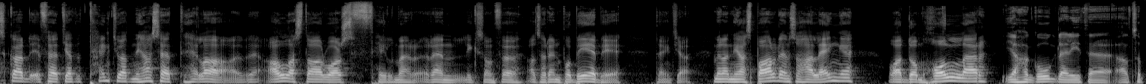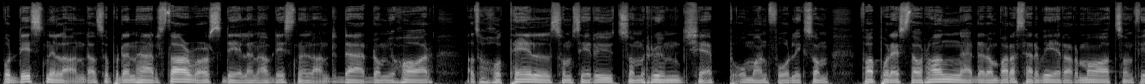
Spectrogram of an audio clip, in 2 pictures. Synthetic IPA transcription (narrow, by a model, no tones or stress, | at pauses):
skɑd̪fœɾɑt̪jæt̪ʰɛŋkt̪jʊɑt̪nɪhɑsɛt̪ːɦeːla̰ɑ̰lːast̪ɑːɾwɔːʂfɪlmə̰ɾɾɛnːlɪksɔmfœɾɑ̰lsɔɾɛnːpʰɔbeːbḛː | t̪ʰɛ̰̃ŋkt̪əja̰ɪ | mɛnɑt̪nɪhɑspɑːɾɑt̪d̪ɛmsɔɦæːɾlɭɛŋːə | ɔɑt̪̚d̪ɔmɦɔlːəɾjʔɑːɡɦɑɾɡuːɡlat̪liːt̪ʰəa̰lt̪sɔpʰɔd̪ɪsnɪla̰nd̪alsɔpʰɔd̪ɛnɦæːɾst̪ɑːɾwɔ̰ːʂd̪eːlənɑvd̪ɪsnɪla̰nd̪ːæɾɖɔmjʉɦaɾ | a̰lt̪sɔɦʊt̪ʰɛlːsɔmseːɾʉ̟ːt̪sɔmɾʏmd̪ɕɛpːɔmanfoːɾɭɪksɔmfɑpʰɔɾɛst̪aʊɾaŋːəɾɖæɖɔmbɑːɾasæɾveːɾaɾmɑːt̪sɔmfɪ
